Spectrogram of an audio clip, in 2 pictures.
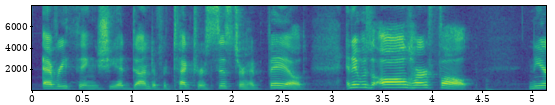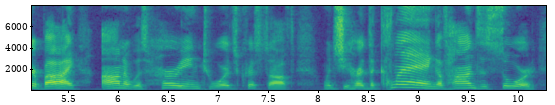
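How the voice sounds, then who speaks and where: A woman reading a children's storybook aloud in expressive narration, with dramatic emphasis on key words. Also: fairly low pitch. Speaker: storybook reader. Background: soft music.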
